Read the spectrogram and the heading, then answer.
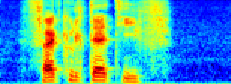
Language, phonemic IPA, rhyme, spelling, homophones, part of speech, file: French, /fa.kyl.ta.tif/, -if, facultatif, facultatifs, adjective, Fr-facultatif.ogg
- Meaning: optional, elective; not mandatory; facultative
